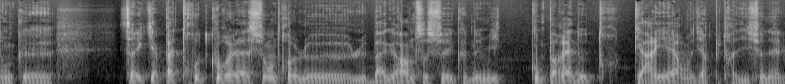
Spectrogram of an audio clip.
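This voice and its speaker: Talking very fast, a man keeps his intonation fairly even at a fairly low pitch. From Monaco. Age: 40s. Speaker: entrepreneur. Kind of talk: casual interview.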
